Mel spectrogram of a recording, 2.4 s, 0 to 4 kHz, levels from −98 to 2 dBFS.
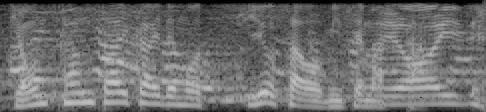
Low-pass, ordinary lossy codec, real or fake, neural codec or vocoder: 3.6 kHz; none; real; none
